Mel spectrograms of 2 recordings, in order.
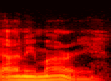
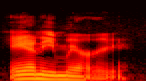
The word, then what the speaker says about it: Ani Mari: Politely, just next time somebody says your name wrong, it's actually Ani Mari. People say it wrong so much. I think I'm used to it. At least you didn't say Annie Mary.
